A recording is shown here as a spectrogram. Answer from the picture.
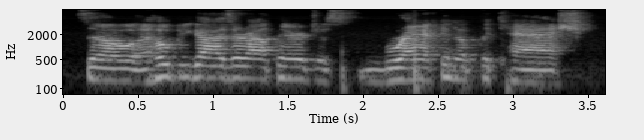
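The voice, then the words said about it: Brief put-on Philadelphia accent. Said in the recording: “I just got a Philly accent there for a second”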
